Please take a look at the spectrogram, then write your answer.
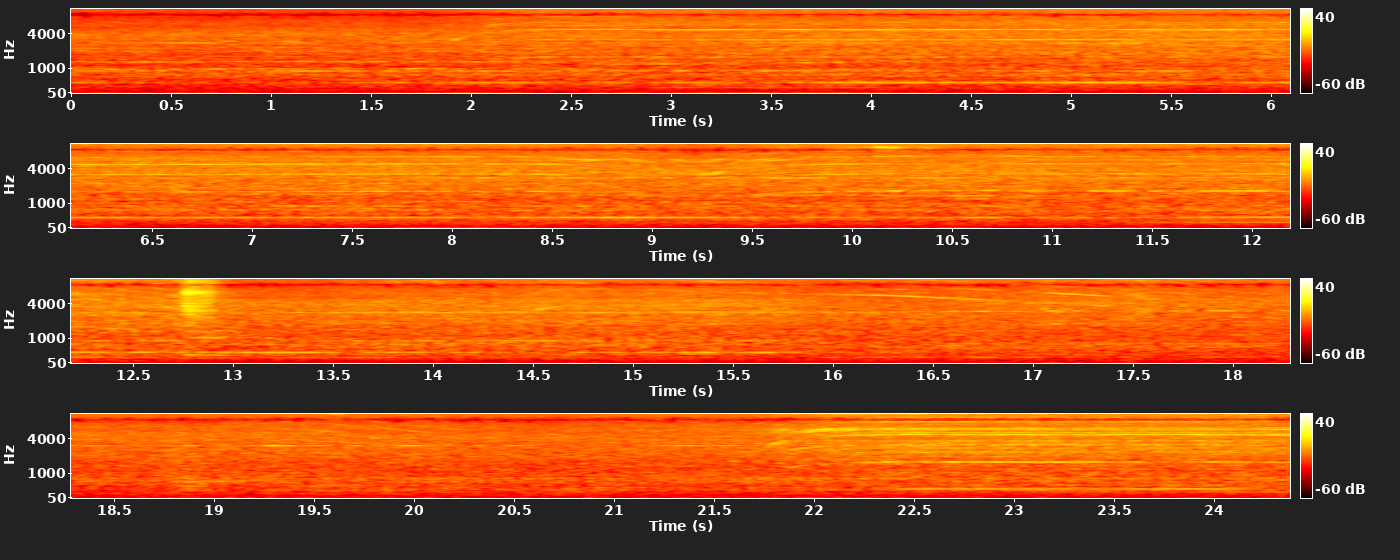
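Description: An automatic CNC welding machine for hydraulic cylinder oil ports starts a test run, giving off a continuous whirring, motor-like drone with faint tonal whines and a single sharp click midway.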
